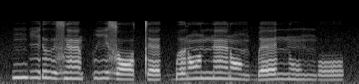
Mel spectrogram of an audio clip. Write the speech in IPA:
ŋ i˦ ɾ ɨ˦˨ z ɛ̃˦˨ p i˧ z ɔ˨ t ɛ˨ ɡ͡b ə˧ ɾ ɔ̃˦ n ɛ̃˦ ɾ ɔ̃˧ ɡ͡b ɛ˨˦ n ũ˧ ŋ o˧

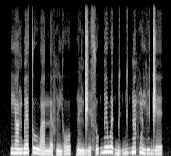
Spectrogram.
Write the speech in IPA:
j ã˧ ɡ͡b ɛ˧ t u˧ w a˨ n ɛ˨ f ĩ˨ j o˨˦ | ɾ ĩ˨ d͡ʒ i˨ s u˨˦ ɡ͡b e˦ w ɛ˦˨ ɡ͡b i˨ ɡ͡b i˧ ɡ͡b ɛ̃˦ f ũ˦˨ j i˨˦ d͡ʒ e˧

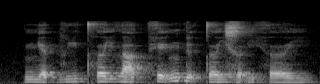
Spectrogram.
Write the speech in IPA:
ɲ ɛ˨˩ p̚ v i˨˦ t̪ʰ ə˧ j l a˨˩ t̚ h ḛ˧˥ ŋ ɗ ɨ̰˧˨ t̪ ə˧ j ɣ ə̰˧˥ j h ə˧ j

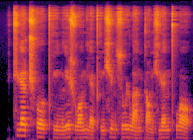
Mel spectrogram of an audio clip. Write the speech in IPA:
t͡ɕ ɥ ɛ˥ ʈ͡ʂʰ o˥˩ ʊ̯ pʰ i˨˩ n l i˥˩ ʂ w ɔ˧˥ n̪ j ɛ˨˩ pʰ i˦ ŋ ɕ y˥˩ n s u˥ ɻ w a˧˥ n k ɑ˨˩ ŋ ɕ ɥ ɛ˥ n pʰ w ɔ˥˩

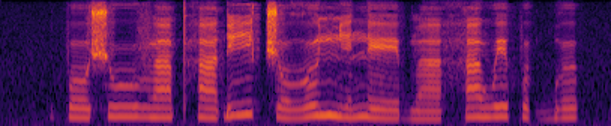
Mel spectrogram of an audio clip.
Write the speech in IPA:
p oː˨ ʃ uː˨ v ã˨ pʰ ã˨ ɗ iː˦ t͡ʃ o˨ ɣ o˦ ɲ i˨˦ n eː˨ b ã˨ h ã˦ w ɪ˦ p ʊ˨ ɡ͡b ʊ˦

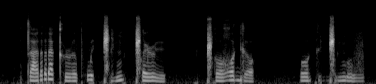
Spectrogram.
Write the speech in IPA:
t a r a kʰ ɹ ə pʰ w y ǁ e̤ ŋ ṳ ǁ ə ɭ y | ǁʰ o ʁʷ a ɡʲ ɔ | o kʲ ṳ ɡ͡ǁ ə ŋ u v

